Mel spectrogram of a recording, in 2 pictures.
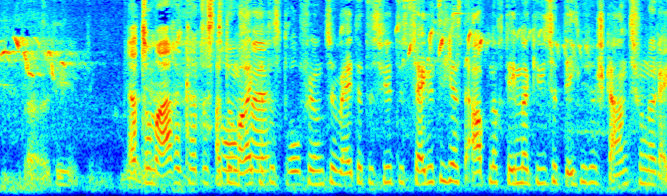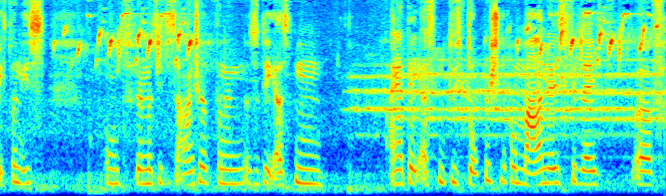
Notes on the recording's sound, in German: Eine Aufnahme aus dem Philosophischen Cafe in der Sargfabrik, Wien.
